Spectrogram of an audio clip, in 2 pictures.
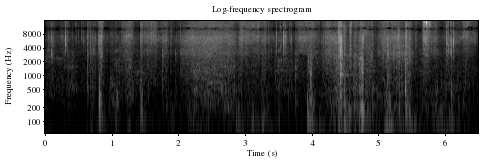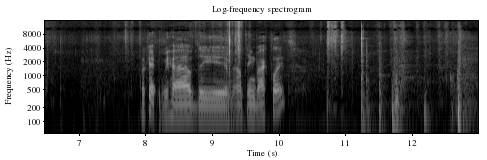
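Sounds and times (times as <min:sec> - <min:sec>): cardboard flaps and packing rustling: 0:00.0 - 0:06.9
short knocks and bumps: 0:11.2 - 0:13.0.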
